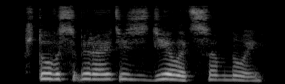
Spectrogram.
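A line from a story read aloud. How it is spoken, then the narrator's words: Barely audible moan. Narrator (Russian): еле слышно простонал Смирнов, придя в сознание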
